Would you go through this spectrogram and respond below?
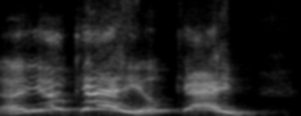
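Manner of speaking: surprised, excited, pitched way up.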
